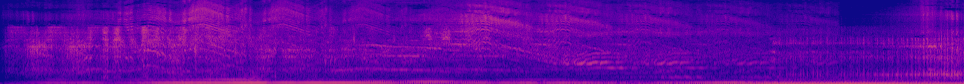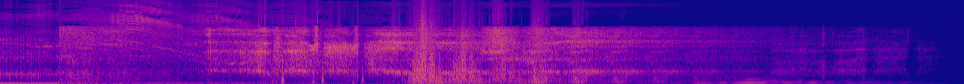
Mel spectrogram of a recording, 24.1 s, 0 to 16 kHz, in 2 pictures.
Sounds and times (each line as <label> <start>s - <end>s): Scary Demon Haunting Sound 0.0s - 23.6s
